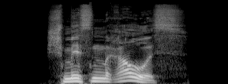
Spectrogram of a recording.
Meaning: inflection of rausschmeißen: 1. first/third-person plural preterite 2. first/third-person plural subjunctive II
- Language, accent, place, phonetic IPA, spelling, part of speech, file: German, Germany, Berlin, [ˌʃmɪsn̩ ˈʁaʊ̯s], schmissen raus, verb, De-schmissen raus.ogg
